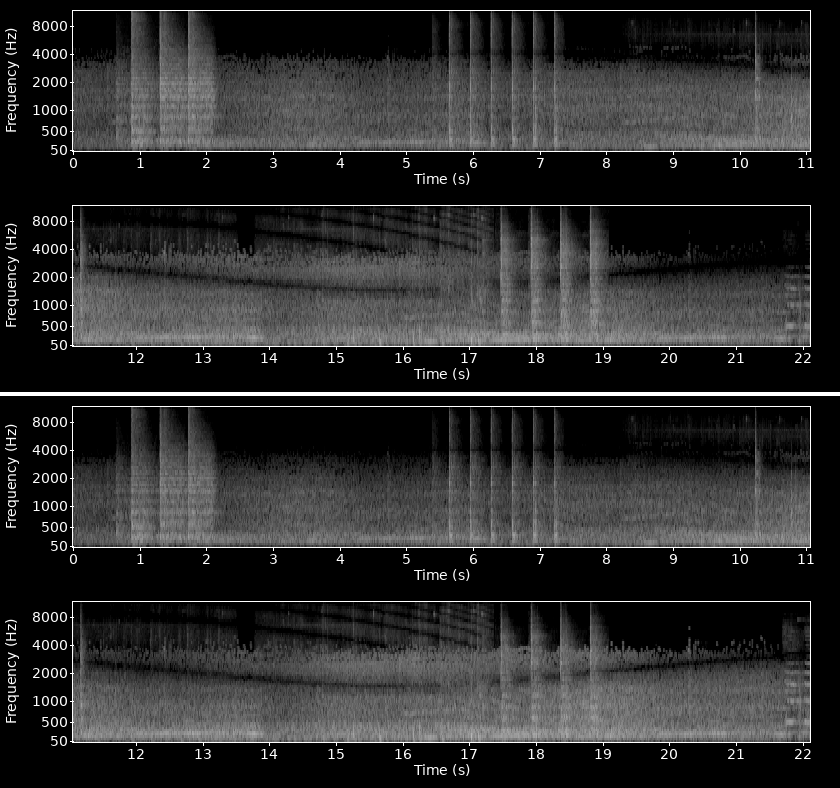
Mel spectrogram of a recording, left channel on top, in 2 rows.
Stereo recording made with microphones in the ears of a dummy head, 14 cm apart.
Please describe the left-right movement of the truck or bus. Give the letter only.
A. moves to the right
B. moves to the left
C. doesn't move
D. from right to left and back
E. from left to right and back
A.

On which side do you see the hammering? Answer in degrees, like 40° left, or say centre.
30° left.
